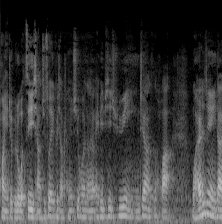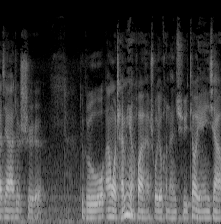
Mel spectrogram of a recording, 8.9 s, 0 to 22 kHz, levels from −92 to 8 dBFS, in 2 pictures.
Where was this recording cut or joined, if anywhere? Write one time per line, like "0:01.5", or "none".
none

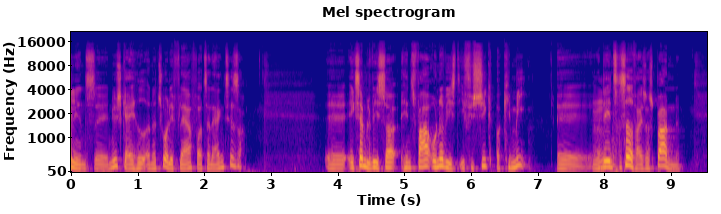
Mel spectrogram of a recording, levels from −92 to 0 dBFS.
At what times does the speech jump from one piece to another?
none

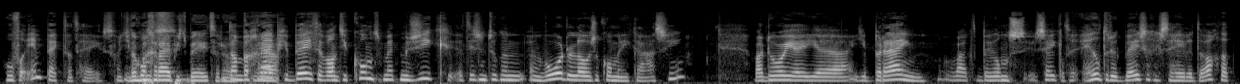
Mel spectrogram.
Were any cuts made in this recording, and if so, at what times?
0:10.6

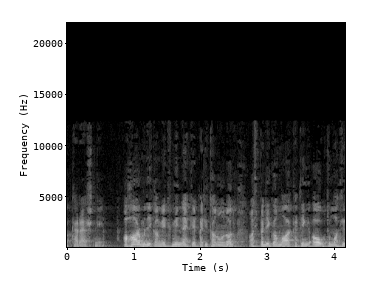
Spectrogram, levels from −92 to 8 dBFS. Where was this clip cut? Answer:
0:01.3
0:02.0

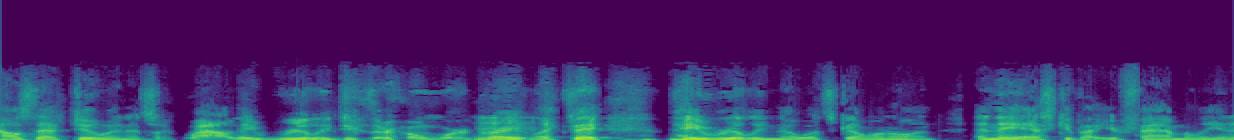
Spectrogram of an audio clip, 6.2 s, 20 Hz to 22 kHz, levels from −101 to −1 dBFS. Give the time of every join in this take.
0:04.8

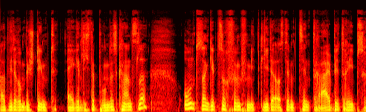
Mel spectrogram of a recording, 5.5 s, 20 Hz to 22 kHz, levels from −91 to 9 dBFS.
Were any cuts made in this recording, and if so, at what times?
none

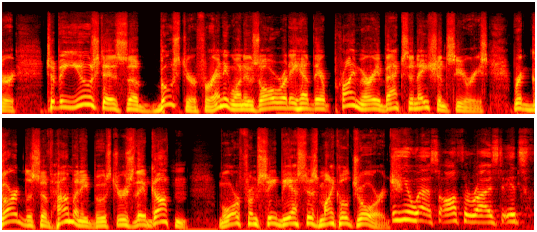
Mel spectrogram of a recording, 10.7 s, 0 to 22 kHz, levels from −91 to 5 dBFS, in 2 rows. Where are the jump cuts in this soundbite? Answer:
0:06.8

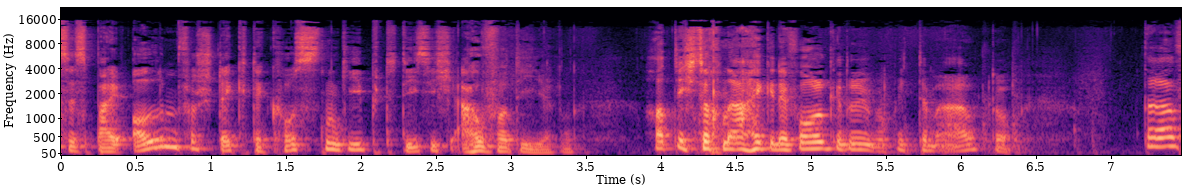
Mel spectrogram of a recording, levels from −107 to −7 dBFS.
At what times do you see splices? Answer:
none

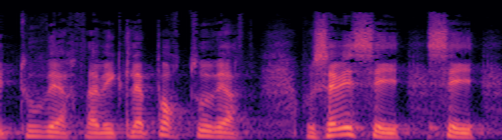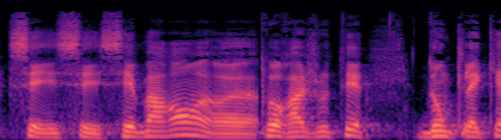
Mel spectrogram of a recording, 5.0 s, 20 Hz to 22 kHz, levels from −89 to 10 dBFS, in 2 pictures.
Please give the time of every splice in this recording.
0:02.1
0:03.8

